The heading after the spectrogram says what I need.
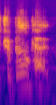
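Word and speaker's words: Treblecock: his name down and he probably announced his name was his name was tribalco and i said oh how do you spell that i had my own ideas about how drabilco was spelled but it was actually spelt t-r-e-b-l-e-c-o-c-k which is a triple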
